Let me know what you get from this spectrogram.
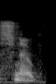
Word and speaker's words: Snook: And the other person is a Napa County deputy sheriff named Hal Snoke, you could pronounce it Snook. It's spelled S-N-O-O-K. As far as I know, the correct pronunciation is Snoke.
